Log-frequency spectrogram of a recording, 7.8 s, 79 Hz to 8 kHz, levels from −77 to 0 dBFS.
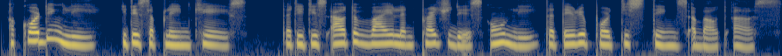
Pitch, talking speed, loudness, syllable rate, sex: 210 Hz, 160 wpm, -21 LUFS, 4.7 syllables/s, female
